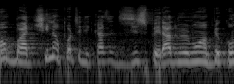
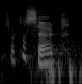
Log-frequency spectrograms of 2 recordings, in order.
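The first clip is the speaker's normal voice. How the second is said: submissive reply; 9 dB quieter than usual. Retold or imitated. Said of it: "Ele falava, olha, falava, falava".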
